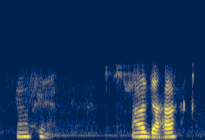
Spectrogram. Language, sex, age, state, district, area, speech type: Santali, female, 30-45, West Bengal, Birbhum, rural, conversation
